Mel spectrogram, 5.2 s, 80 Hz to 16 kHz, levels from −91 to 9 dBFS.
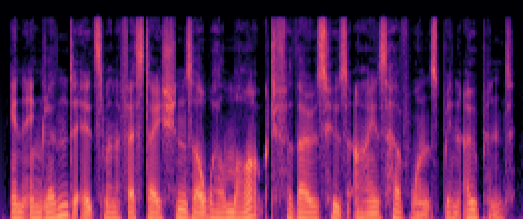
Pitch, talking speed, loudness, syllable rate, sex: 110 Hz, 170 wpm, -18 LUFS, 5.3 syllables/s, male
